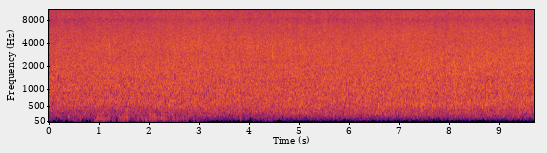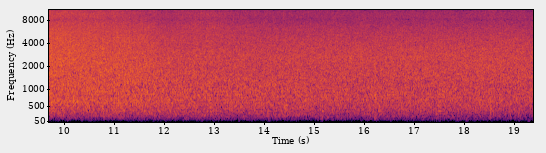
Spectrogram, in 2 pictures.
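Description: The Little Firehole River rushing over rocks: a steady hiss of fast-running water that eases slightly about two-thirds of the way through.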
